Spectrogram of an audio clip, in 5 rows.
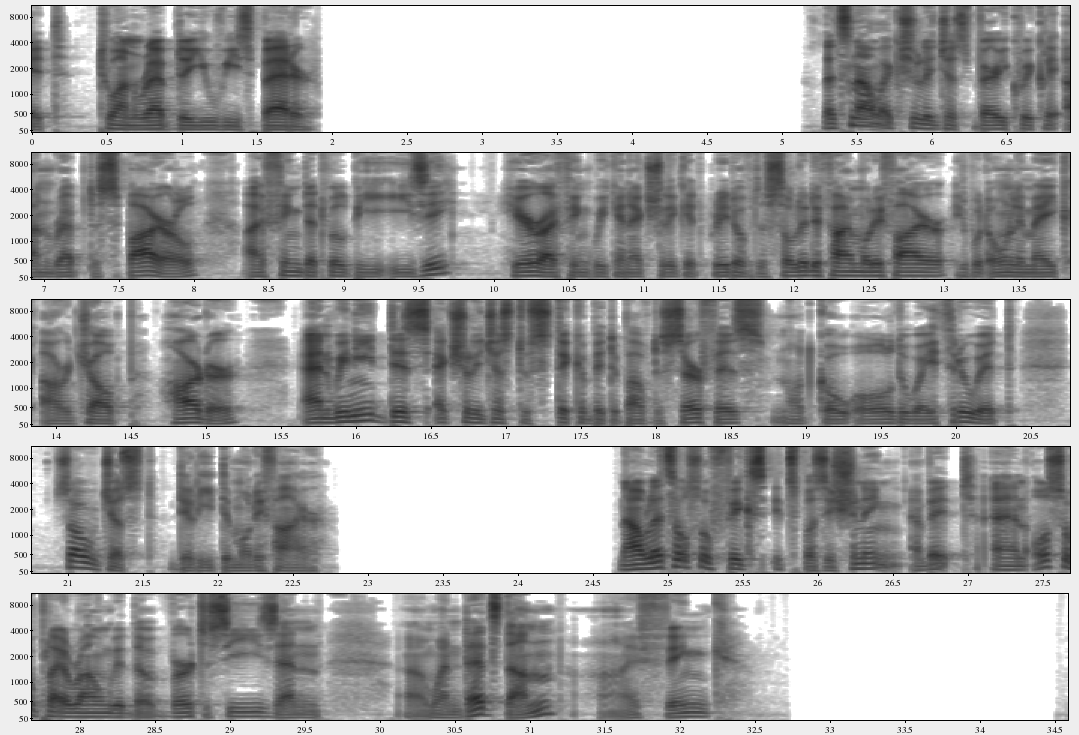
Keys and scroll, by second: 8.1 Tab, 9.4 Tab, 22.1 typing, 22.7 alt+a, 23.4 Tab, 23.5-25.0 typing, 25.9 Tab, 26.1 alt+a, 26.8 Tab, 27.0 g, 27.5 Escape, 28.1 o, 28.1 g, 29.9 Escape, 30.4 Tab, 30.5 Tab, 30.7 c, 31.3 g, 31.3 Tab, 31.5 alt+a, 33.5 Tab, 34.1 a.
